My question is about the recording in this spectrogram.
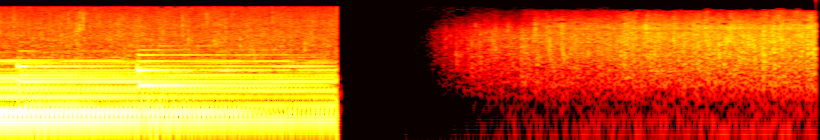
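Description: Background music of sustained, soft chords that cuts off suddenly a little under halfway in; after a brief silence a steady hiss fades in and slowly grows.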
